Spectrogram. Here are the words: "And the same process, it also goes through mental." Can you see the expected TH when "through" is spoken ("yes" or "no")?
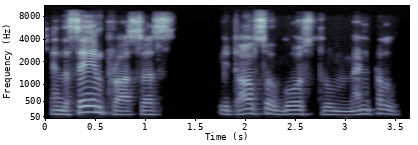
no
